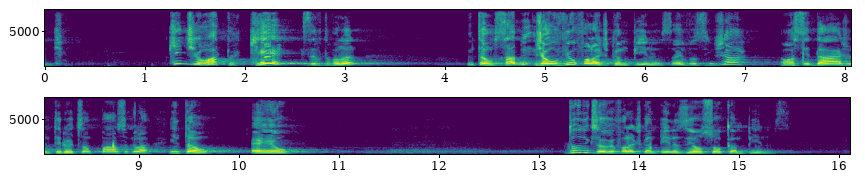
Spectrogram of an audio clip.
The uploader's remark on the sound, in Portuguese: Culto ao vivo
